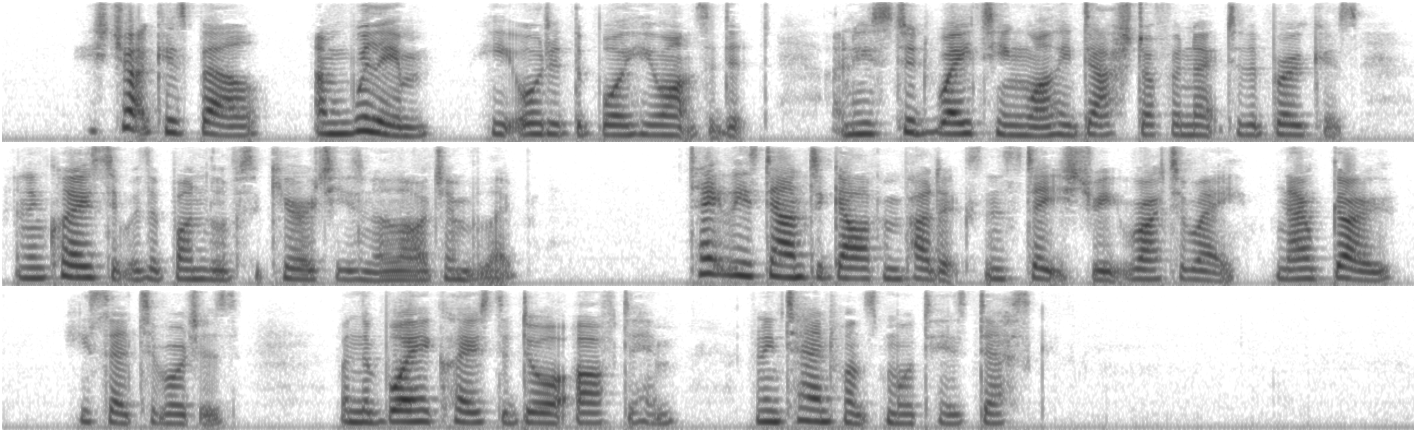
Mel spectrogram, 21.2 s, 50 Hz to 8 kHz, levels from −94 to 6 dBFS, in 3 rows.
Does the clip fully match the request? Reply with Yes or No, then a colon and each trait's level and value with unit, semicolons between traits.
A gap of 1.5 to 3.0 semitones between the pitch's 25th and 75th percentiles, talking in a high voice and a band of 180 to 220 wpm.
Yes: narrow, 2.5 semitones; high, 215 Hz; fast, 205 wpm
